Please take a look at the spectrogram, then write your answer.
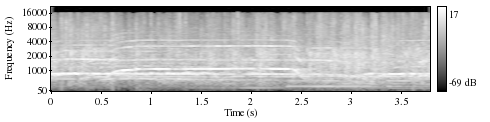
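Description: An audience applauds steadily at the close of the show Noble Pillage, with dense clapping, cheers and a few whoops, while sustained keyboard tones and musical notes play over the top.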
